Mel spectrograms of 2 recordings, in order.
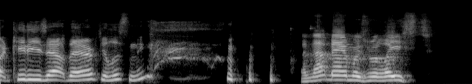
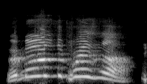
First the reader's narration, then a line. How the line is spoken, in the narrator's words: he shouted at the gendarme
